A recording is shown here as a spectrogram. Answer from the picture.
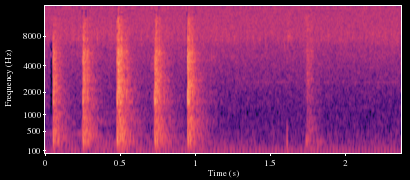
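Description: Five quick, sharp knocks, about four a second, then two faint taps: a cooking utensil rapped against the rim of a frying pan.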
